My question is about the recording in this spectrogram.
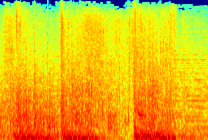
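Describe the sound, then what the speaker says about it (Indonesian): Loud, booming explosion sound effects in a movie, a dense roaring blast with fresh heavy thuds hitting about a second apart and filling the whole span. "tak lama setelah ledakannya berhenti"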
